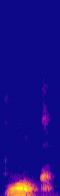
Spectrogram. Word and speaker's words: walk: Once L comes after short vowel sounds, especially short O, and then most long sounds, the L is not pronounced. Other examples we have walk.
